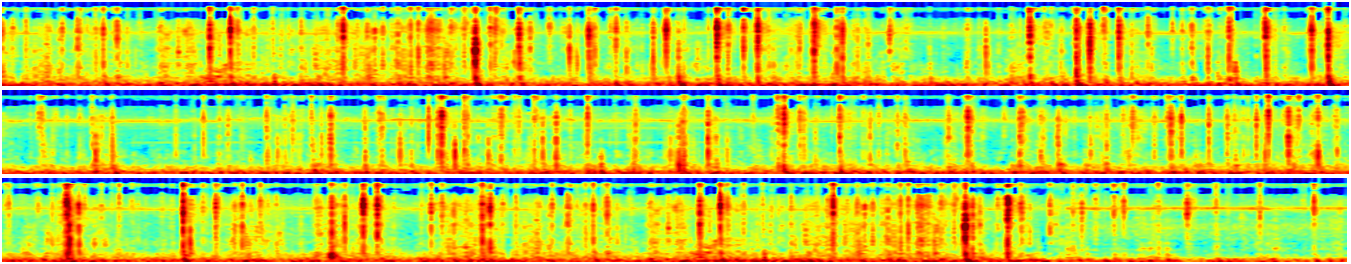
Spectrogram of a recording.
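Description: A pen scratches and taps on paper close by.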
